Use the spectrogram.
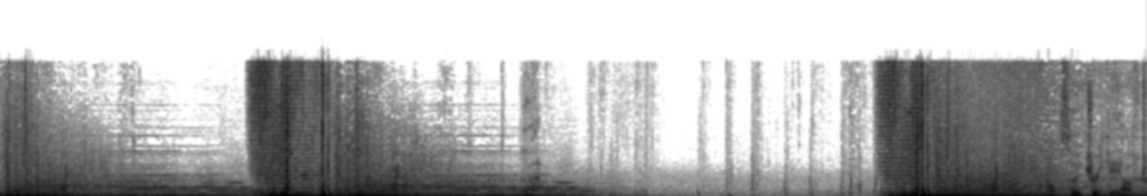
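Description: Confringo fire spell blasting in the Hogwarts Legacy video game, loud booming explosions in two bursts with a quieter stretch between, set against a dense game soundscape.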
